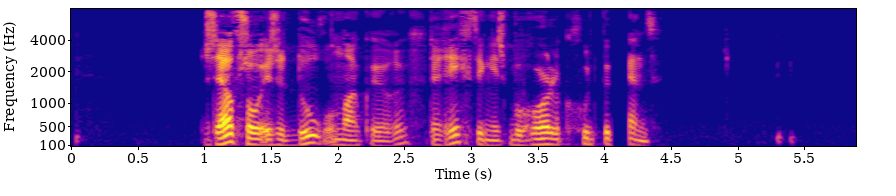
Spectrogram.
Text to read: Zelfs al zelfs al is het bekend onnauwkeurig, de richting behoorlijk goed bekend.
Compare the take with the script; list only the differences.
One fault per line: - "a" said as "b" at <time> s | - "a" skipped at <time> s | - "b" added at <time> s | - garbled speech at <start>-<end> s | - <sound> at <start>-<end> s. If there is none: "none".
- "zelfs al" skipped at 1.4 s
- "bekend" said as "doel" at 1.7 s
- "is" added at 3.2 s
- dropout at 4.0-4.2 s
